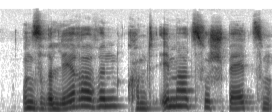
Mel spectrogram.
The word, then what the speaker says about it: Lehrerin: lehrerin lehrerin näherin lehrerin das l wird hell ausgesprochen manche sagen auch weich also und nicht dann haben wir ein langes geschlossenes und wahrscheinlich finden einige es schwierig die beiden er laute so kurz hintereinander zu sprechen unsere lehrerin kommt immer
